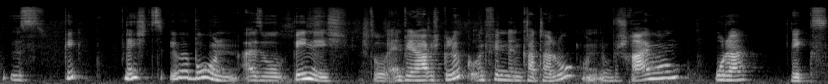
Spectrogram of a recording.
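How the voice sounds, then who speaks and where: A woman's somewhat breathy, medium-pitched voice at a moderate pace, with very wide pitch swings. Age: 50s. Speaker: bean seed conservationist. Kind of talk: interview. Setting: at the guest's home.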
